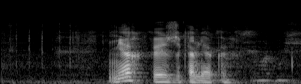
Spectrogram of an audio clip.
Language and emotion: Russian, neutral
